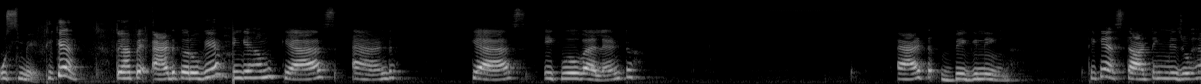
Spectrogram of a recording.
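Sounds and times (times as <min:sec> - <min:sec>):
woman speaking: 0:00.0 - 0:04.0, 0:04.8 - 0:06.5, 0:09.0 - 0:10.3, 0:10.9 - 0:12.0
marker pen on whiteboard: 0:00.0 - 0:12.0.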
